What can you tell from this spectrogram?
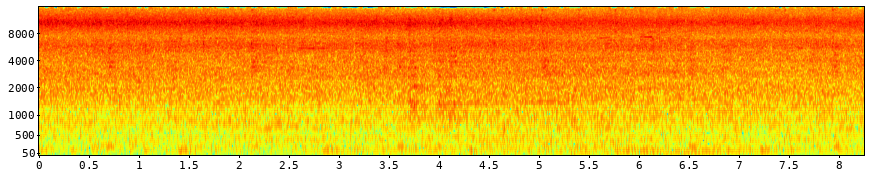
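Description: Small motor scooter's engine running as it rides past, over a steady hiss of rushing water.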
